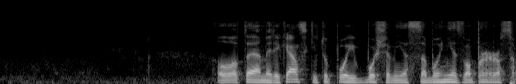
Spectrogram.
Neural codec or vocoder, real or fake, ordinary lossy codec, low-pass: codec, 16 kHz, 2 kbps, X-Codec, HuBERT features, trained on LibriSpeech; fake; none; none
